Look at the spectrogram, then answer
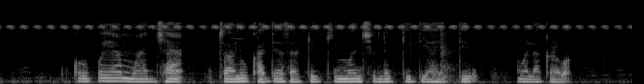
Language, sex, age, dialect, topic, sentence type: Marathi, male, 25-30, Standard Marathi, banking, statement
